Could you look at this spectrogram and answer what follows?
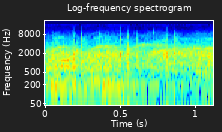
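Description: Sustained applause from a boxing crowd greeting a former world champion at a fight, a dense, even wash of clapping filling the arena without pause.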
